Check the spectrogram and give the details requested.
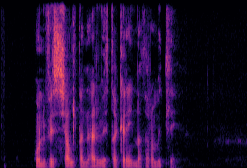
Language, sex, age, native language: Icelandic, male, 18-19, Icelandic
